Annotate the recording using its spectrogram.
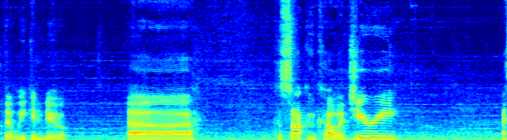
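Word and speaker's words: Kosaku Kawajiri: Uh, Kasaku Kawajiri.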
